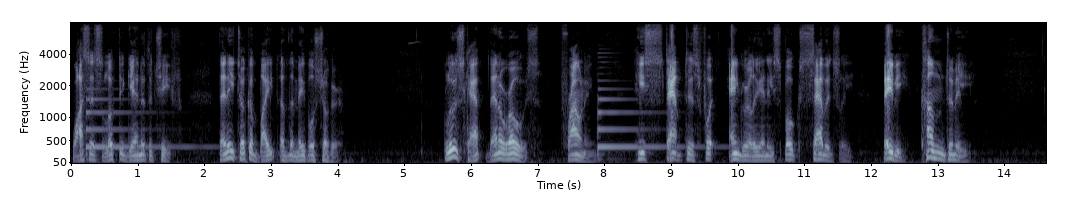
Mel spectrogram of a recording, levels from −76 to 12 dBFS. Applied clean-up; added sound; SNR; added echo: none; Guitar; 15 dB; none.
